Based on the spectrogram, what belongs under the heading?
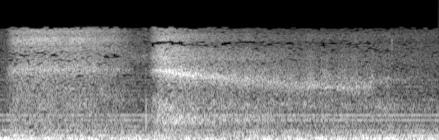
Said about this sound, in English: As we breathe in, and then we breathe out.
